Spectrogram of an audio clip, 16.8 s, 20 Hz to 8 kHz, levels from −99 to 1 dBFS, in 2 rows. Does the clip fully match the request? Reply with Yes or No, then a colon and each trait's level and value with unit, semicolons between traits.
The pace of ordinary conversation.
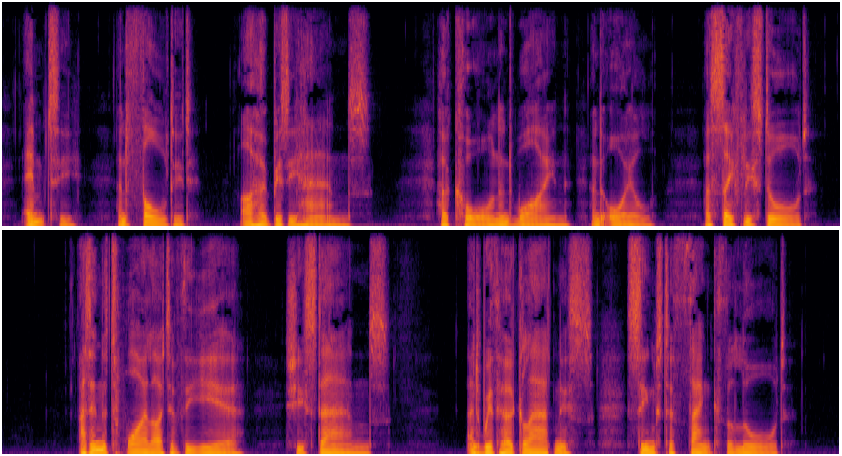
No: slow, 120 wpm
